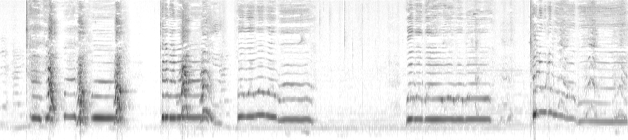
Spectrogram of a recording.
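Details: Tally, a pet collie, singing along to her favourite tune: long, wavering howled notes with rich overtones, delivered in about five phrases separated by short pauses, some notes sliding downward at their ends.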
